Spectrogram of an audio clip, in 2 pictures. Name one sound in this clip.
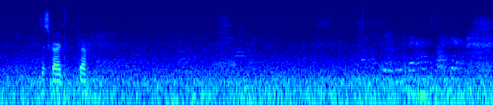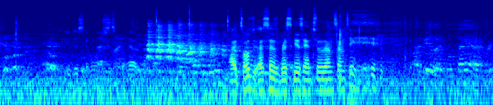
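Playing cards shuffle and riffle softly.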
